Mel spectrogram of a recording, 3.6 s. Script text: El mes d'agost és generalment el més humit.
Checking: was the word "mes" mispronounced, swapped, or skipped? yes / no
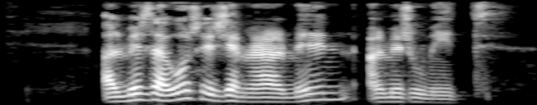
no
